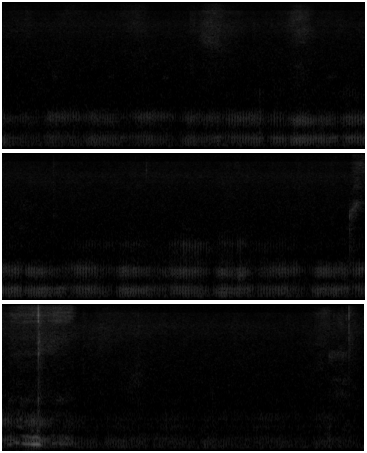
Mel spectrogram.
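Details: Anna, a mother cat that is angry and rejecting her kittens, gives a long rhythmic low purr, each breath cycle lasting about a second, with a faint click midway.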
